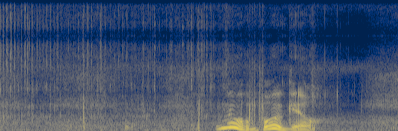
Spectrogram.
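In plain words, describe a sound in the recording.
A small lure splashes into the water.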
